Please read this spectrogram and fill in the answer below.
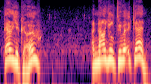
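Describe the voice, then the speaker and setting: An actor playing a determined young blacksmith hero in a video game, coaxing and firm, with a husky voice. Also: male voice, high-pitched, lively intonation, normal speed, full character voice. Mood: encouraging. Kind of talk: video game drama acting.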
